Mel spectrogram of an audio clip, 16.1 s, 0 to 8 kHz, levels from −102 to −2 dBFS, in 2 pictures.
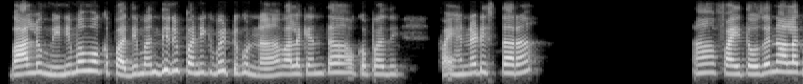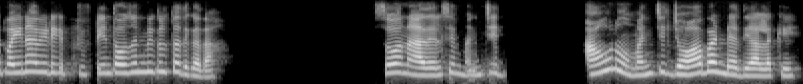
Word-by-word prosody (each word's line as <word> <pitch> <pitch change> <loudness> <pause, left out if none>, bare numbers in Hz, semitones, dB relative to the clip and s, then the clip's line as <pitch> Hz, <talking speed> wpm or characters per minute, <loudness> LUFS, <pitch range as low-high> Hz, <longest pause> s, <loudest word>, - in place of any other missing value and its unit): వాళ్ళు 270 +5 +7
మినిమమ్ 290 +9 +1
ఒక 315 - -7
10 230 +2 +4
మందిని 340 +5 +2
పనికి 295 0 +1
పెట్టుకున్నా 275 -11 -1 0.2
వాళ్ళకెంత 265 +3 -1 0.2
ఒక - - -4
10, 250 0 -3 0.5
500 280 +5 0
ఇస్తారా? 285 0 +3 1.7
ఆ! - - 0 0.2
5000 265 +4 +4
అలాగ 315 0 +4
పోయినా, 300 +2 +1
వీడికి 300 -1 -5 0.2
15,000 285 +5 -4
మిగులుతది 320 -4 -4
కదా! 180 -2 -4 1.7
సో, 280 - -1 0.2
నాకు 225 -3 +4
తెలిసి 230 +7 -7
మంచిద్ 245 0 -10 0.9
అవును. 365 +5 -1 0.2
మంచి 270 +7 -5
జాబండి 275 +3 +3
అది 215 0 -6
ఆళ్ళకి. 205 0 -5
280 Hz, 110 wpm, -22 LUFS, 250-310 Hz, 1.7 s, వాళ్ళు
